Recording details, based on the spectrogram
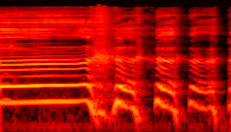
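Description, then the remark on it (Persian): A long, steady wail breaks into three or four wavering, downward sobs, loud, like someone whimpering and crying in short rhythmic bursts with no words spoken. “خود چرا گریه میکنی؟ گریه نکن دیگه.”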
